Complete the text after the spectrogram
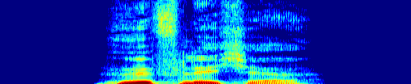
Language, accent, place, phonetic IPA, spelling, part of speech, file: German, Germany, Berlin, [ˈhøːflɪçə], höfliche, adjective, De-höfliche.ogg
- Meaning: inflection of höflich: 1. strong/mixed nominative/accusative feminine singular 2. strong nominative/accusative plural 3. weak nominative all-gender singular 4. weak accusative feminine/neuter singular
